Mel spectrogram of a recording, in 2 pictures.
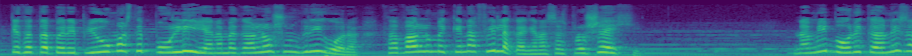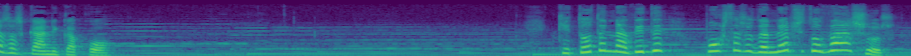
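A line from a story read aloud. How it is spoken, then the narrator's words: Excited shout. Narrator (Greek): φωνάζει ενθουσιασμένη η Ηλέκτρα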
